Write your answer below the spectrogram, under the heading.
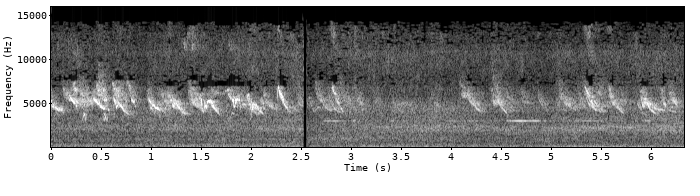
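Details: White-eye song at a bird-singing competition: rapid streams of thin, high, descending chirps run almost without pause, likely from several birds, over a steady low rumble of traffic and background noise.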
